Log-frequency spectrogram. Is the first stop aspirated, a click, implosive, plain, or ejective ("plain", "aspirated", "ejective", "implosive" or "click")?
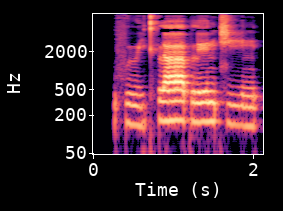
aspirated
